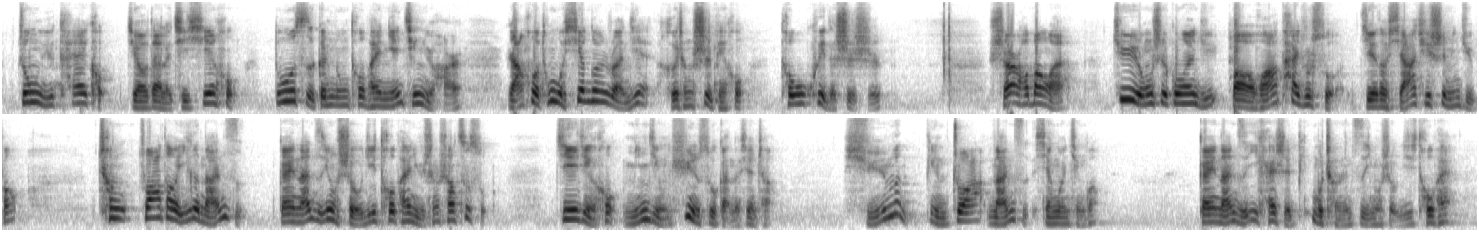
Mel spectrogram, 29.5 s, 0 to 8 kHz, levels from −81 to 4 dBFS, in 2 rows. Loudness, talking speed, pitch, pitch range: -16 LUFS, 245 characters per minute, 200 Hz, 170-230 Hz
